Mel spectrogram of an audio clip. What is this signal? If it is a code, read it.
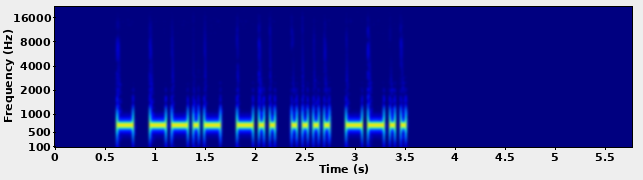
Morse code, heard as a keyed tone, about 22 wpm, 700 Hz. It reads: TQDHZ
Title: Code Groups - 5 Letter:Numbers - 22wpm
